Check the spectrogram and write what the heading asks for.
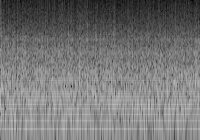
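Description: Space Shuttle launch noise as it climbs on its solid rocket boosters and three main engines: a steady, dense rumble with the weight in the low end, heard through a broadcast microphone.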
